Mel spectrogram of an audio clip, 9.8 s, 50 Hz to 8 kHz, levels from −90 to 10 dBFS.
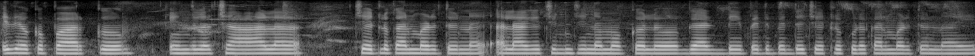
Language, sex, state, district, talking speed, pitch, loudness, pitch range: Telugu, female, Telangana, Mahabubabad, 100 wpm, 200 Hz, -17 LUFS, 200-205 Hz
